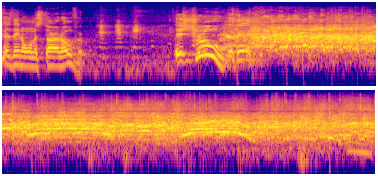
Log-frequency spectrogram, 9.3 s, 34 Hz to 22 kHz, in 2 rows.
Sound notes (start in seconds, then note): 1.0 audience member laughing; 3.1 audience laughing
